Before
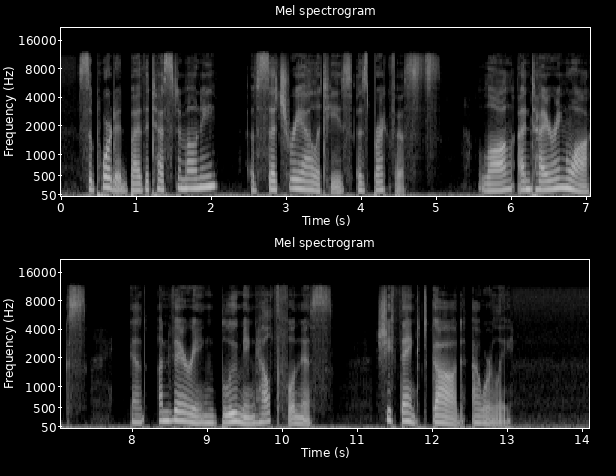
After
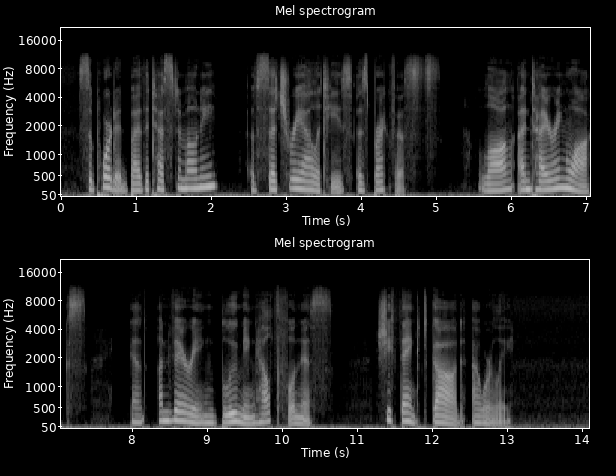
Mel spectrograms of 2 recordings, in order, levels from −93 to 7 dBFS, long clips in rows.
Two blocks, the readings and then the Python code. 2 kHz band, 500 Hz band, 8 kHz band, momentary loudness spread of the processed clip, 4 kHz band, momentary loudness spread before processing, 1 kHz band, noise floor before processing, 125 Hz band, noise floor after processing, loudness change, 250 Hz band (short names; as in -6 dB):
-3.0 dB, -3.0 dB, -6.0 dB, 13 LU, -3.0 dB, 12 LU, -3.0 dB, -59 dBFS, -3.0 dB, -62 dBFS, -3.0 dB, -3.0 dB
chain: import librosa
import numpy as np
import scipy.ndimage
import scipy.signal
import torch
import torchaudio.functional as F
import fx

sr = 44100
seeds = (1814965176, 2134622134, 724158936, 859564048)

y = scipy.signal.sosfilt(scipy.signal.butter(4, 7800.0, 'lowpass', fs=sr, output='sos'), x)
y = y * 10.0 ** (-3.0 / 20.0)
